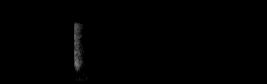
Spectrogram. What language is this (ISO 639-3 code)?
zho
